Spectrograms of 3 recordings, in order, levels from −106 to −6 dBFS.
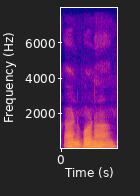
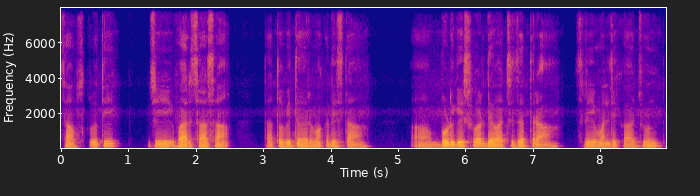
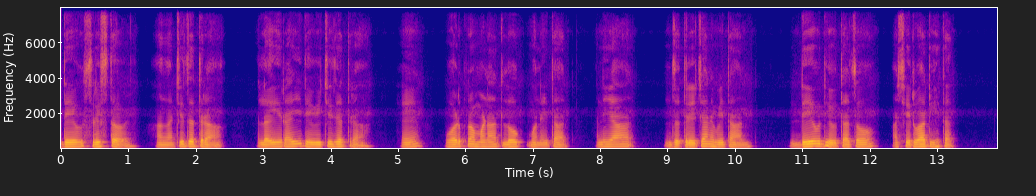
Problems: none marked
